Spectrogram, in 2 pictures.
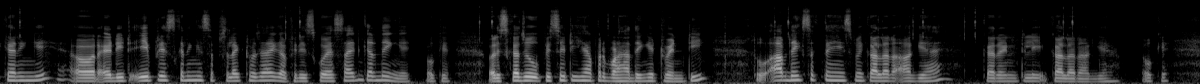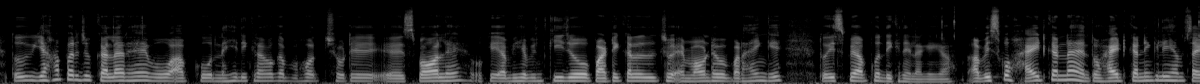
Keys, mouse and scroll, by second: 1.4 a, 2.9 click, 4.8-7.9 drag, 6.1 BackSpace, 9.1 click, 13.2 middle click, 21.4 click.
